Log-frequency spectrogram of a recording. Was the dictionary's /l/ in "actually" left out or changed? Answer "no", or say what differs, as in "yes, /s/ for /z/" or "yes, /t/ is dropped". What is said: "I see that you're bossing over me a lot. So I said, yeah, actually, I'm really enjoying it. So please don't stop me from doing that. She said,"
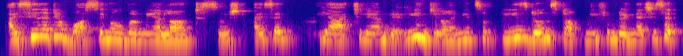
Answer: no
